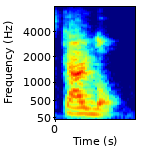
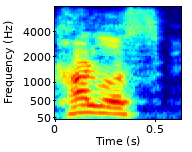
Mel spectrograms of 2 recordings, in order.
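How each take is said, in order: First: The s in the middle is swallowed. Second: The s in the middle is clearly pronounced. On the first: "Swallowed S's in the middle" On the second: "it's not Carlos"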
